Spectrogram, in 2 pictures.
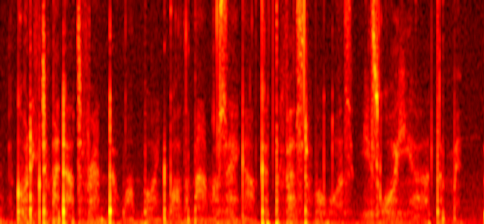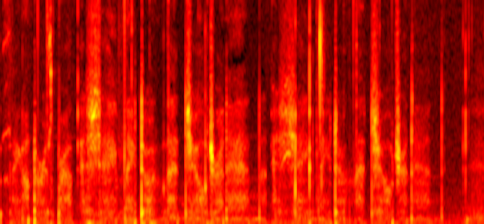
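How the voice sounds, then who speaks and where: Amid noticeable background noise, a woman whispers at a moderate pace with big swings in loudness and hardly any pauses. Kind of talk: scary story reading. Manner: whispered, soft.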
